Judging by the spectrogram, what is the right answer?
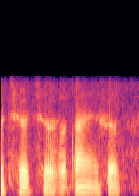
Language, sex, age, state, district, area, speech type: Hindi, male, 18-30, Uttar Pradesh, Azamgarh, rural, conversation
